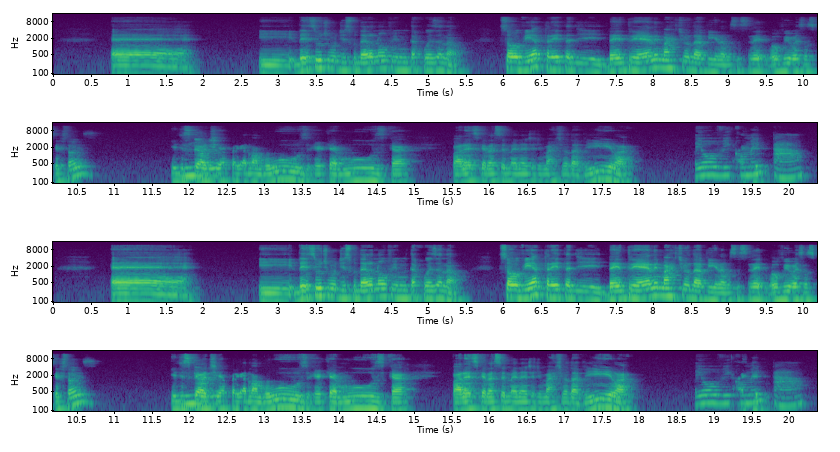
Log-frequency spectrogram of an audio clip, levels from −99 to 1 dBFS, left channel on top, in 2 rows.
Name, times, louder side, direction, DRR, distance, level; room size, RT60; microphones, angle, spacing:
voice 1, 0.8-1.9 2.7-5.5 6.0-10.7 11.8-15.0 15.5-17.9 19.3-19.6, right 3 dB, 45° right, 0.4 m, -29 dB
voice 2, 11.9-12.5 18.7-20.2, left 2 dB, 25° left, 0.8 m, -35 dB
11.0 x 4.0 x 5.8 m
head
